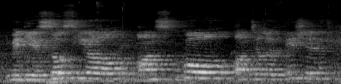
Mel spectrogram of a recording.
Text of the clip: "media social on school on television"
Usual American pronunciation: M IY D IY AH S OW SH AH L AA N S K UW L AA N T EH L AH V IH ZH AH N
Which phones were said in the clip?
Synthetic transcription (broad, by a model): M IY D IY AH S OW S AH L AA N S K UW L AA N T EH L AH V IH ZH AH N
